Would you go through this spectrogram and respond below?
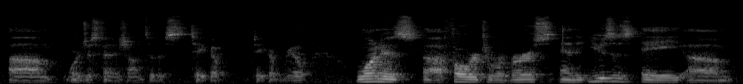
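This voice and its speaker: A man casually demonstrating a tape deck, talking in a relaxed way with many ums and restarts. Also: lowish voice, slight background noise. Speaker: audio equipment reviewer. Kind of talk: casual product demo. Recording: roomy echo with faint music.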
